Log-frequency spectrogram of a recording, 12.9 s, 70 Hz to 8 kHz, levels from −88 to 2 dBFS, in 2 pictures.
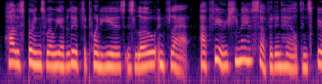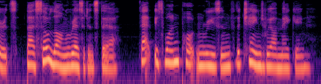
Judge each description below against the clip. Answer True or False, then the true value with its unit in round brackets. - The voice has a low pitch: False (195 Hz)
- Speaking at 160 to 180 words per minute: False (190 wpm)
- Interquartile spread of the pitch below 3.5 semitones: True (2.9 semitones)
